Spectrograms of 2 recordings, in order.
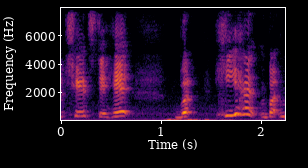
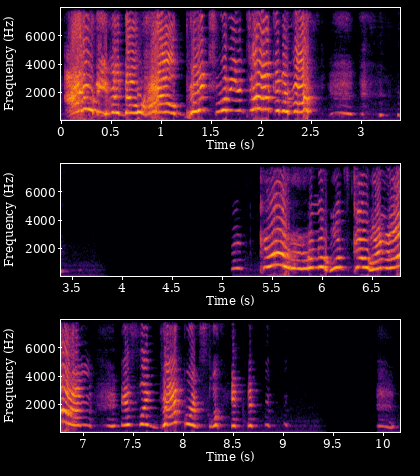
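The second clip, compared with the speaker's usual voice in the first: real shout, much higher and louder, cracking with laughter; laughing shout; 13 semitones higher, 12 dB louder than usual. Real, not acted. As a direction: yell it in helpless, laughing disbelief. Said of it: "I'm too loud".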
